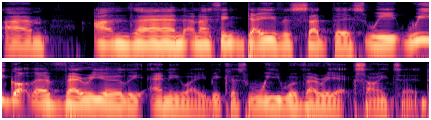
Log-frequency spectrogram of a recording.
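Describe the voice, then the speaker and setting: In a South Yorkshire accent, a man speaks at a moderate pace and medium pitch on a very clean recording with a silent background. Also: ordinary pitch variation. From South Yorkshire, England. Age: 30s. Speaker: football podcast co-host. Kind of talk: casual interview chat.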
